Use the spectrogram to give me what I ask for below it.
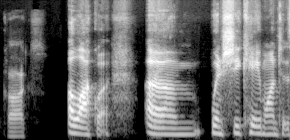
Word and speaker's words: Alaqua: god, I just, like, spaced on how to pronounce her name again. Alaqua Cox. Alaqua.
